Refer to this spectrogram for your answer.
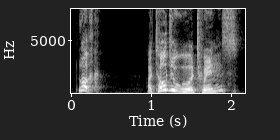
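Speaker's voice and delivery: loud, high, gleeful; delighted shout to a twin viewer; excited. Real, not acted. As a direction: crow about being right.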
